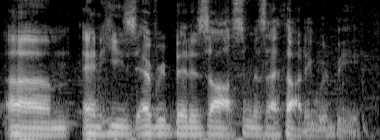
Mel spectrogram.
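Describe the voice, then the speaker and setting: A man's voice: on the low side, fairly even intonation, fast, loud music behind the voice. Rambling, profane man on a podcast. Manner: rambling and profane, with many fillers and restarts. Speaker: podcast host. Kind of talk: casual podcast chat.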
